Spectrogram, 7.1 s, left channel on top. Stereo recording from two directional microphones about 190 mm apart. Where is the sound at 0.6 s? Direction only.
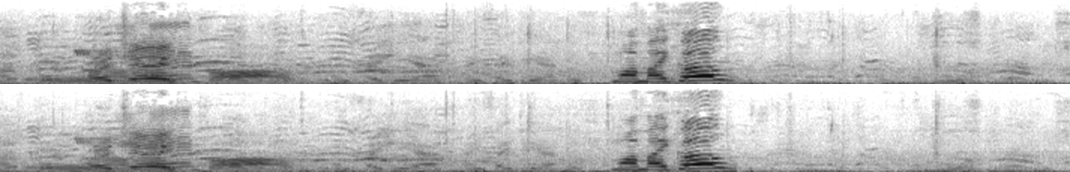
25° left (ahead or behind).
